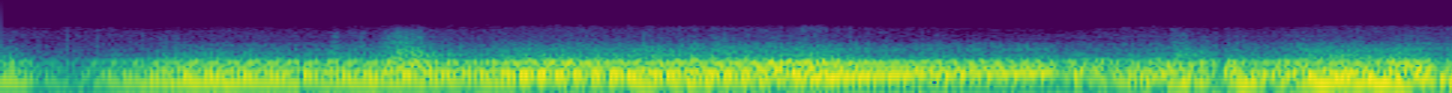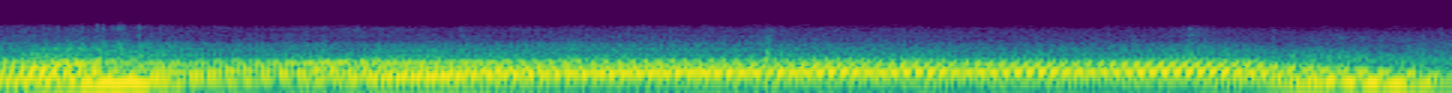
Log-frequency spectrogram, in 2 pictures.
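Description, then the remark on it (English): A car engine drones steadily as the vehicle drives to a rooming house on Garfield, a low continuous rumble with harmonic bands that rise and fall slightly with speed shifts, then settles near the end. No talking. “Okay, my car's downstairs.”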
